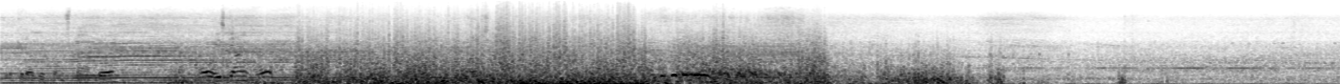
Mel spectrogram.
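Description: A moped engine hums as it rides along a street.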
